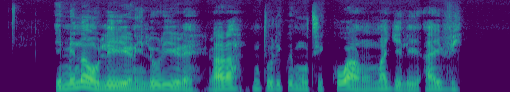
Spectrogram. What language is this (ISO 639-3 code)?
yor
